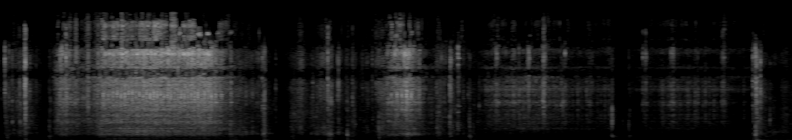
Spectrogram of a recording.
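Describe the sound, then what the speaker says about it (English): A solenoid clicks and buzzes inside a James Bond tin toy car running on low batteries. A close, loud mechanical whirr lasts about a second, followed by irregular clicks and rattles, with no voices. "There's a solenoid working."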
